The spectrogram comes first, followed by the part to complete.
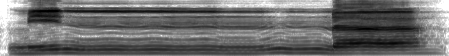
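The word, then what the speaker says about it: مِنَّا: Maka kemudian lafal minna, pada lafal na atau nun bertasydid di sini kita namakan dengan bacaan gunnah. Yaitu cara membacanya adalah suara nunnya ditahan dulu. Min, baru masukkan kepada nanya. Min, 2 harakat nya baru kena.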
